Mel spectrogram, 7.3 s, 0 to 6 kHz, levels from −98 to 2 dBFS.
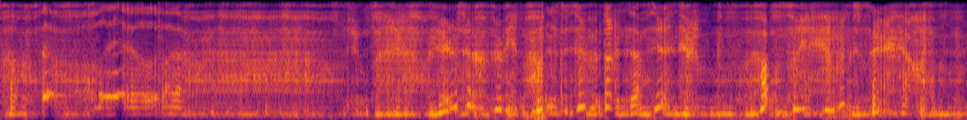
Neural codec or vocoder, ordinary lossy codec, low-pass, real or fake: autoencoder, 44.1 kHz, a latent of 192 numbers a frame, MeloTTS; none; 5.4 kHz; fake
